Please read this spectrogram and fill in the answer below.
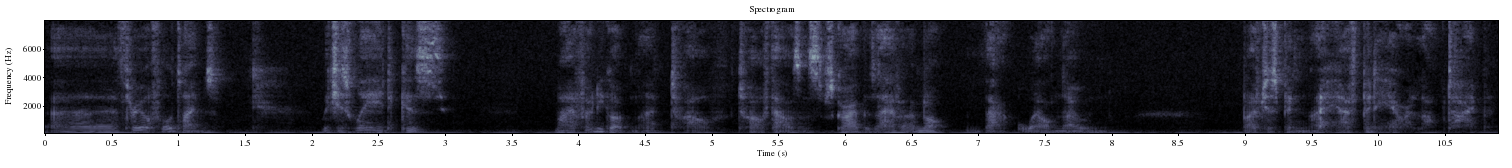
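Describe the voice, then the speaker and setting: A young man with an English accent chatting softly in an ASMR style, hesitant and rambling, often dropping to a near-whisper. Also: on the low side, expressive, moderate pace. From near Bath, England. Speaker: ASMR video creator. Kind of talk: softly spoken ASMR casual chat answering questions.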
